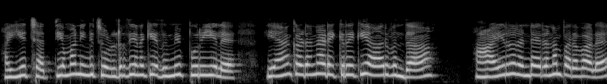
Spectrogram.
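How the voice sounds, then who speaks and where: A woman's voice: extremely high pitch, fairly quick. A woman voicing cartoon village women, speaking in an emotional, exclaiming way. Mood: distressed. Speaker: voices most cartoon characters. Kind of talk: cartoon voice acting.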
